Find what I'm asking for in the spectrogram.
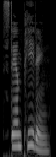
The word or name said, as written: stampeding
